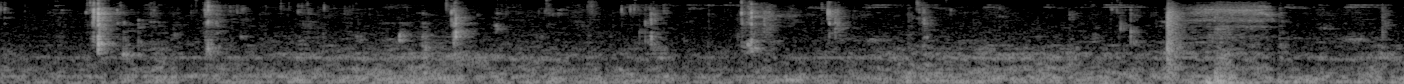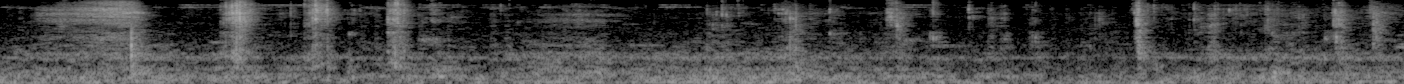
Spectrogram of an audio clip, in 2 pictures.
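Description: Close-up eating sounds: a man chewing fried quail, rice and raw cucumber with wet mouth smacks and many short sharp clicks, and a couple of brief crisp crunches a little past halfway as he bites into cucumber.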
